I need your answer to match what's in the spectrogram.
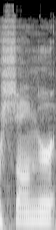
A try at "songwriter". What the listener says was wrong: Did you say singer, songer? Oh, it sounded like you said songer. I was like, what's that?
